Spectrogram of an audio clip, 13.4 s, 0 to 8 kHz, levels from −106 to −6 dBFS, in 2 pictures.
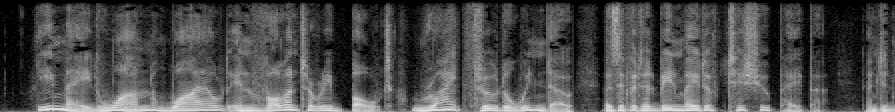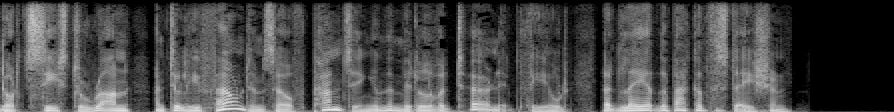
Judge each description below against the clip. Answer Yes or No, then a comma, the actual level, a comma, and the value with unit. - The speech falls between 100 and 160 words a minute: No, average, 200 wpm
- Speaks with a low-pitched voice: Yes, low, 125 Hz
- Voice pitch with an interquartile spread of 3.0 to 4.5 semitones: No, wide, 5.6 semitones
